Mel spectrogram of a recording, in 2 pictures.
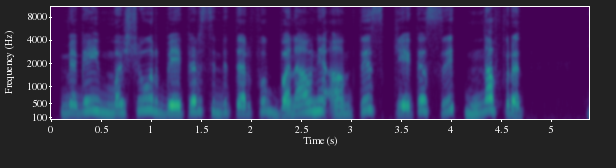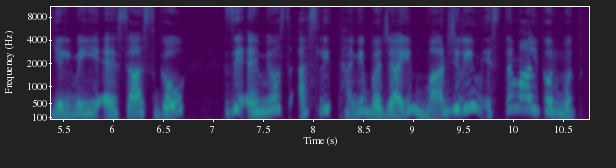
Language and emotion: Kashmiri, disgusted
